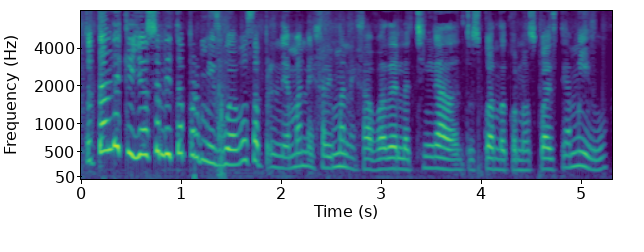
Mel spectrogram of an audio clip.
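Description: Speaking quickly in a mid-range voice, a young podcast host with a Mexican accent tells casual personal stories. Her delivery is rambling and profane, and she performs the voices of whoever she's quoting.

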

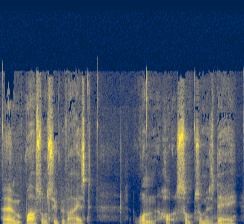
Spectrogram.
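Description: A man in his sixties recounts his own life in a loose, unhurried way, stopping and restarting as he goes. His voice is deep and mellow, with a husky edge. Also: steady tone. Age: 60s. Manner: rambling, conversational, with frequent pauses and restarts. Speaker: memoir author telling his life story. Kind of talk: unscripted autobiographical storytelling.

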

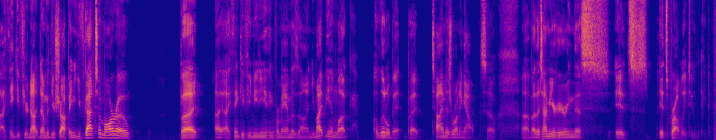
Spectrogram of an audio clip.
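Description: Recording alone in his studio apartment, this podcast host from the South has a fairly low, darkish voice. His delivery is casual and rambling, dotted with fillers and chuckles, and he comes across as somewhat tired.

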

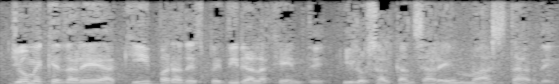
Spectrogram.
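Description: An actor playing Jesus in a dramatized audiobook, a calm, gently commanding grown man. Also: on the low side, moderate pace, slight background noise, close to an everyday voice. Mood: instructing. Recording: dramatized audiobook with music behind.

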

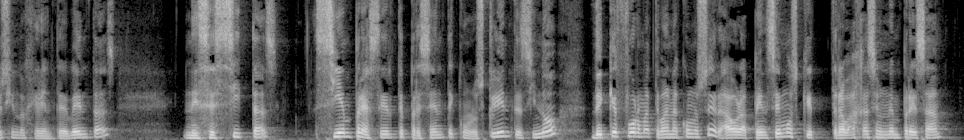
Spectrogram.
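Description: A man's voice: a little high, darkish tone. A man with a Mexican accent hosting a solo podcast, talking conversationally in a coaching tone, asking rhetorical questions and using casual fillers. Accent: Mexican Spanish. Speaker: podcast host. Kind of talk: solo podcast monologue on sales.

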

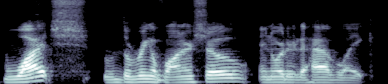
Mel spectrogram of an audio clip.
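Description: A podcast co-host with a lowish, unhurried voice chats casually and loosely during a live stream, swearing a lot and tossing out "bro" and "man." He's clearly losing his voice.

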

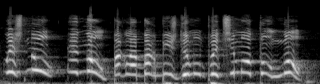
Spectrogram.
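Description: A man voicing a clever, cheeky little pig in a storybook reading, with a squeaky, quick, defiant voice. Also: lively intonation, sharp tone, faint music behind, full character voice.

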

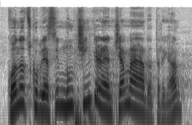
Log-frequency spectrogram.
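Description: Fast-talking high-voiced man telling stories. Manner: slangy, profane, animated anecdotes with shouted outbursts. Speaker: streamer guest. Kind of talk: casual podcast storytelling.

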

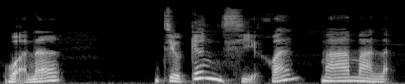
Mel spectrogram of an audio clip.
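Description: A man hosting a bedtime story show for children, reading aloud in a soft, lilting storytelling manner. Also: on the high side, sing-song, slow pace, husky, no room sound. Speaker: storyteller host.

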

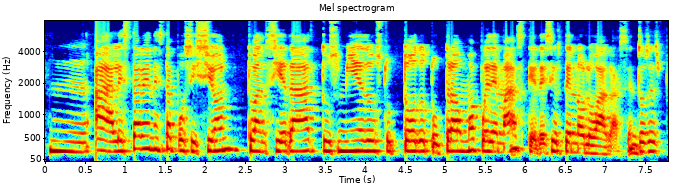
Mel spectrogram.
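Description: A woman's voice: fairly high pitch, fairly even intonation, unhurried, few pauses. A young woman hosting a podcast, telling her own story in a chatty, emotional way and talking straight to her listeners. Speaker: podcast host. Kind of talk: personal storytelling.

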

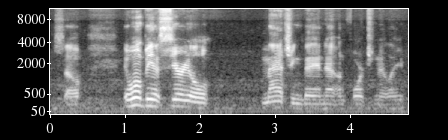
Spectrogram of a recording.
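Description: A man's voice: medium pitch, lively intonation, moderate pace. A man hosting a podcast in casual chat, laid-back and rambling, chuckling often. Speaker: podcast host.

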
